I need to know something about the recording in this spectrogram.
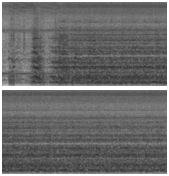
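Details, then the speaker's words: Carrier furnace's first startup of the season, with the zone dampers possibly clicking as two zones open; a brief clunk, then the inducer spins up and settles into a steady hum as the burners light: normal startup. "so you may hear a couple of clicks from the zone dampers as I'm turning this on because I'm gonna turn on one zone and then turn on the other"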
